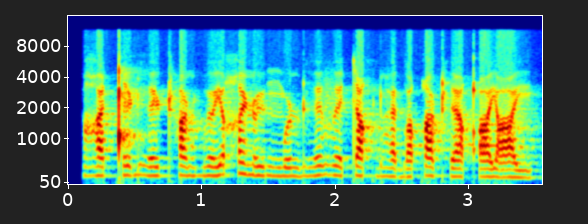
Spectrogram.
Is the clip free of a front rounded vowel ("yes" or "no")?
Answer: no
